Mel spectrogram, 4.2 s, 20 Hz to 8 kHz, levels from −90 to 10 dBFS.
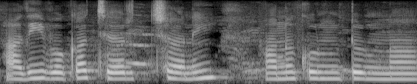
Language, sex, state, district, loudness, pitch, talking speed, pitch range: Telugu, female, Andhra Pradesh, Annamaya, -16 LUFS, 225 Hz, 70 wpm, 215-250 Hz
